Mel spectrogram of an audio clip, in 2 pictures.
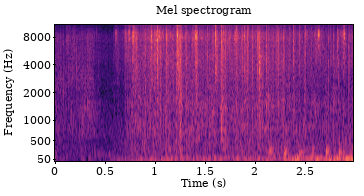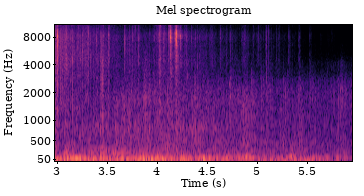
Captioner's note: wings fluttering and rustling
